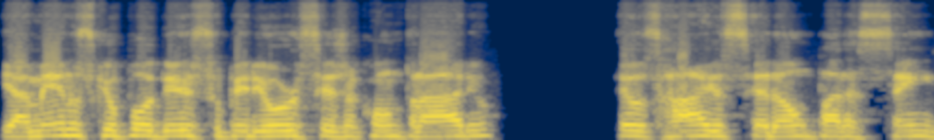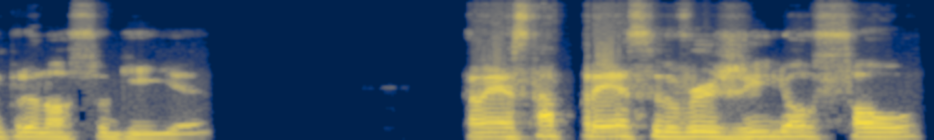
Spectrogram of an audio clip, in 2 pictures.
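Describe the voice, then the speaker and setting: A man's voice: fairly high pitch, flat delivery, moderate pace, fairly bright tone, no echo. Man explaining a classic poem. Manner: reads passages then comments, frequent tag questions. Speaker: literature teacher.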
